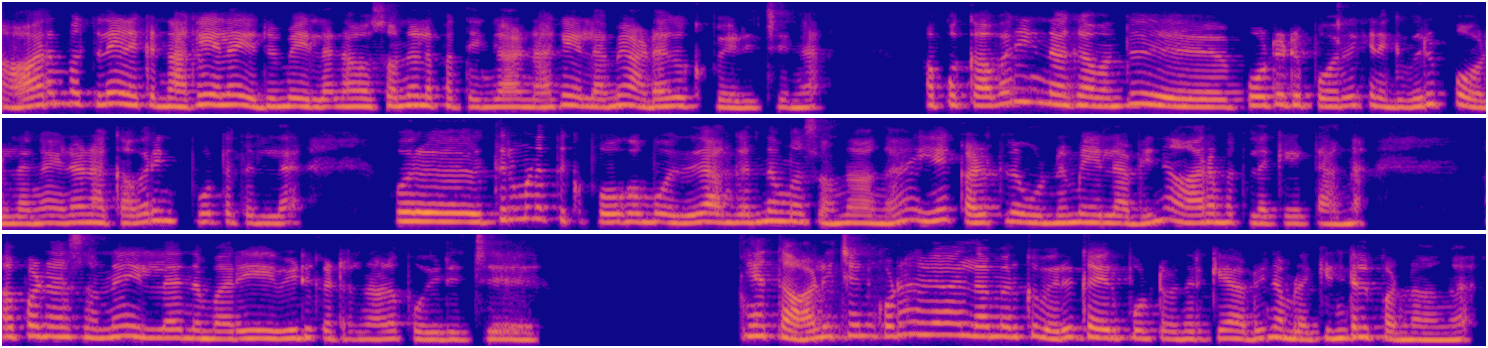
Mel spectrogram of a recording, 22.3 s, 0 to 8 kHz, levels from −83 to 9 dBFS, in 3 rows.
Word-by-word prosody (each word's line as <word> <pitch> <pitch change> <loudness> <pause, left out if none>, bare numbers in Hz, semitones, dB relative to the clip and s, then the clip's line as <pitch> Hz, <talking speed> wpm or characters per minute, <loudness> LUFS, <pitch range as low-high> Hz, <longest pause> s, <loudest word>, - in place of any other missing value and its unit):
ஆரம்பத்துல 285 +2 0
எனக்கு 250 -2 +1
நகையெல்லாம் 255 +3 +4
எதுவுமே 215 +2 +1
இல்லை. 200 0 -1
நான் 210 0 +1
சொன்னேன்ல 235 +1 +2
பாத்தீங்களா, 205 0 -2
நகை 205 +6 +1
எல்லாமே 215 +4 0
அடகுக்கு 215 +3 0
போயிடுச்சுங்க. 180 +1 -3 0.6
அப்போ 250 +1 -3
கவரிங் 290 +6 +1
நகை 250 -2 +3
வந்து 235 +6 0 0.5
போட்டுட்டு 250 +1 +2
போறதுக்கு 230 +3 -2
எனக்கு 195 -2 -1
விருப்பம் 260 -2 0
இல்லைங்க. 185 +1 -1
ஏன்னா 210 +2 0
நான் 205 -1 -3
கவரிங் 245 +6 -1
போட்டதில்ல. 200 -4 -5 0.6
ஒரு 245 0 +7 0.4
திருமணத்துக்கு 305 -1 -5
போகும்போது 220 -2 0
அங்கே 215 -1 -1
இருந்தவங்க 235 +1 +1
சொன்னாங்க, 190 0 0 0.2
"ஏன் 280 0 -5
கழுத்துல 210 +2 0
ஒண்ணுமே 205 +2 +1
இல்ல" 200 -1 0
அப்டீன்னு 220 +9 -2
ஆரம்பத்துல 215 -2 -1
கேட்டாங்க. 180 -1 -3 0.7
அப்போ 255 - -2
நான் 255 -1 0
சொன்னேன், 250 +4 +1
"இல்ல 230 -1 0
இந்த 215 -1 +2
மாரி 205 +1 0 0.2
வீடு 220 +2 +1
கட்றனால 195 -1 -3
போய்டுச்சு". 185 +1 -3 1.3
"ஏன் 280 -1 -2
தாலிச்செயின் 265 +7 +2
கூடயா 310 +2 0
இல்லாம 270 -1 +2
இருக்க? 265 +1 -2
வெறும் 240 +5 0
கயிறு 225 -2 +3
போட்டு 210 -2 -3
வந்துருக்கியா?" 200 +2 -2
அப்டீன்னு 220 +5 0
நம்மள 195 -4 +1
கிண்டல் 250 +3 +2
பண்ணாங்க. 180 -1 +1
220 Hz, 160 wpm, -23 LUFS, 200-255 Hz, 1.3 s, ஒரு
